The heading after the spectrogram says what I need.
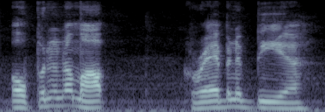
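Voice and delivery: usual speaking voice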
